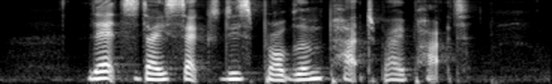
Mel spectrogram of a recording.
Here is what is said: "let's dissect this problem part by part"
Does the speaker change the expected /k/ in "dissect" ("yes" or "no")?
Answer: no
